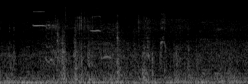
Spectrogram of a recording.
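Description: Low steady hum of a safari game-drive vehicle's engine idling, with a few short, faint high chirps in the first second.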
